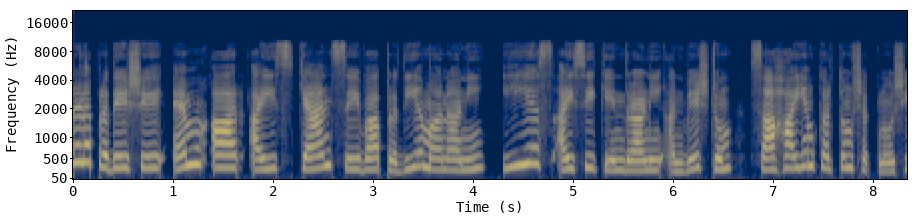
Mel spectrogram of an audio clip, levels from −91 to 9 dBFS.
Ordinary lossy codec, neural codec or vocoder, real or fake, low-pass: none; none; real; 9.9 kHz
